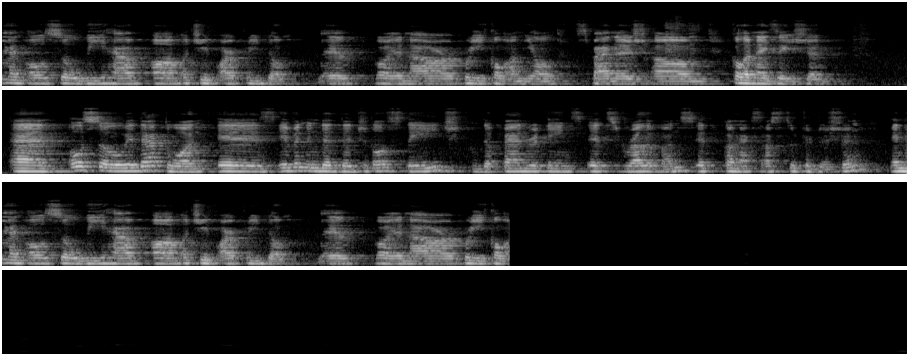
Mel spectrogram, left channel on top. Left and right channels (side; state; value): right; drops out; at 5.1 s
